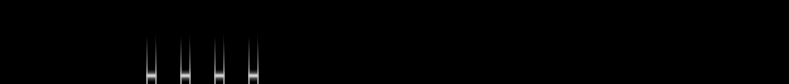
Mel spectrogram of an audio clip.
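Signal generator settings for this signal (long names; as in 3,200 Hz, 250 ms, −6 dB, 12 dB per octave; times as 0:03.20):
tone bursts 409 Hz, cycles 36, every 0.34 s, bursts 4, −10 dBFS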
